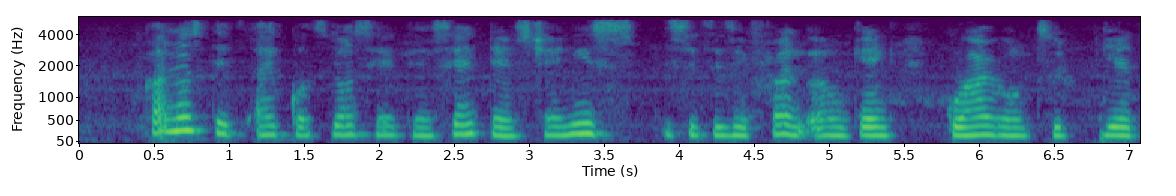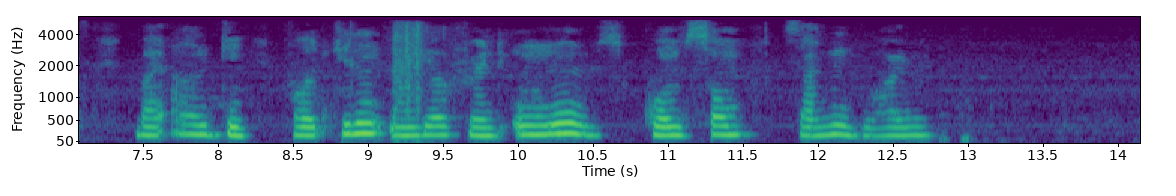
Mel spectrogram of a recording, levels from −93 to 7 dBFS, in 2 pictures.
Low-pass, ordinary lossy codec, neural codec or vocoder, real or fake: 5.4 kHz; MP3, 32 kbps; vocoder, 44.1 kHz, 128 mel bands, Pupu-Vocoder; fake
